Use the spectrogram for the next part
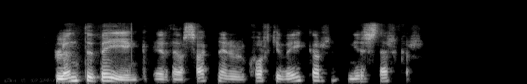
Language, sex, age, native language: Icelandic, male, 20-29, Icelandic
